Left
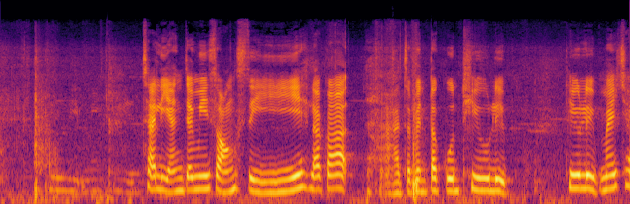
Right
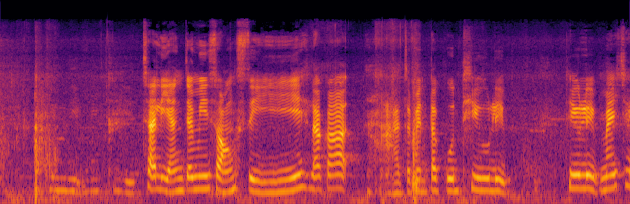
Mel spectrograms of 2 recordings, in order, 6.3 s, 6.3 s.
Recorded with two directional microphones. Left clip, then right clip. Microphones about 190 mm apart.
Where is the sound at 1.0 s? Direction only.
15° left (ahead or behind).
